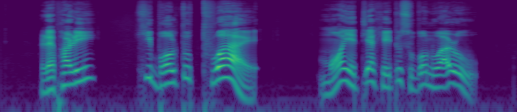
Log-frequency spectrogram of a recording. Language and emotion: Assamese, disgusted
